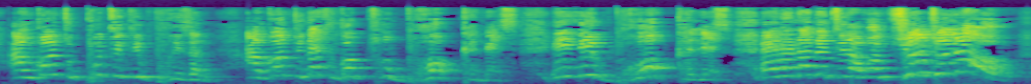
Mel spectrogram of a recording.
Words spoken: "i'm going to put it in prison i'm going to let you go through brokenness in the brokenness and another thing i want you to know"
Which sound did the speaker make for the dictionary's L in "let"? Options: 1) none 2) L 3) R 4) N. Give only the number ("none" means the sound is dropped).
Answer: 4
